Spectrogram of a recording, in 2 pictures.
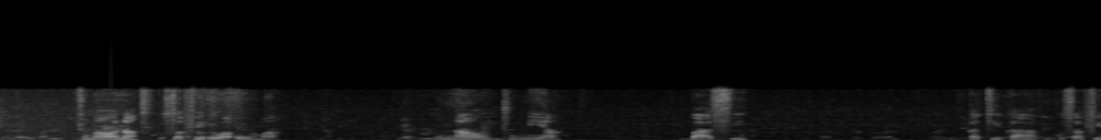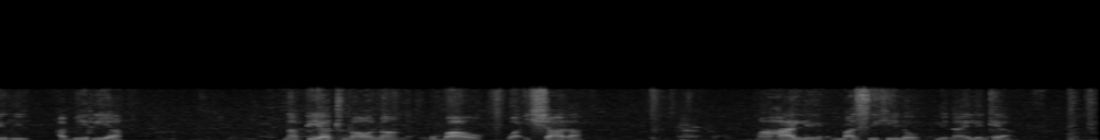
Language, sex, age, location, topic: Swahili, male, 25-35, Nairobi, government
